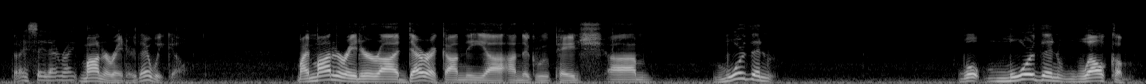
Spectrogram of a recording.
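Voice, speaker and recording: Animated American man, dull lo-fi podcast sound. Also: medium pitch. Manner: rambling and repetitive, addressing listeners as guys. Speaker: podcast host. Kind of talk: casual unscripted podcast monologue, plugging pages and thanking listeners.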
